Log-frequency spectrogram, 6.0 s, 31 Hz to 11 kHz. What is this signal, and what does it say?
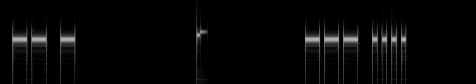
Morse code, heard as a keyed tone, about 20 wpm, 700 Hz. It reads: MT OH
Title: US States 20wpm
